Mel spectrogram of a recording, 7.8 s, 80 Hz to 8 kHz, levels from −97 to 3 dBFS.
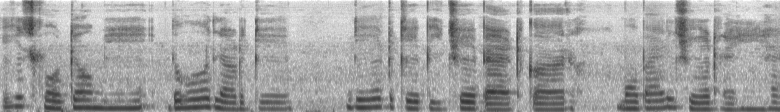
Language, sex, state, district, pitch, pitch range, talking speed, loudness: Hindi, female, Rajasthan, Bikaner, 180 Hz, 165-200 Hz, 105 wpm, -24 LUFS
